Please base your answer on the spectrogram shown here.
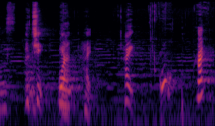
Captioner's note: speaking in Japanese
